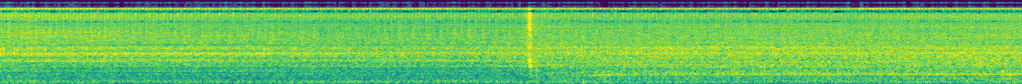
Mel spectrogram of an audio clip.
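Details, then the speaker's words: Car at warm idle, then AC switched on: a click and an added even hum from the AC fan motor making the engine bay louder; normal idle with AC on. "Jadi pada saat AC dinyalakan itu ada tambahan motor fan yang dari AC jadi suaranya lebih kenceng lagi dan itu normal"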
